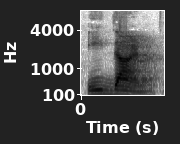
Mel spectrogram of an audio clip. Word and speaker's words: Edina: County was named after Henry Knox, and the town, I can pronounce it, but Commissioner, tell me how you'd pronounce it to somebody from Springfield. The town right here. – Edina. – I've heard Edina, and I knew it was Edina, but I didn't trust myself enough to say it first.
